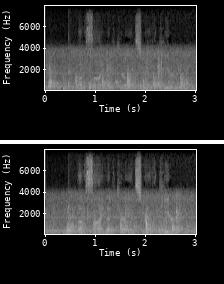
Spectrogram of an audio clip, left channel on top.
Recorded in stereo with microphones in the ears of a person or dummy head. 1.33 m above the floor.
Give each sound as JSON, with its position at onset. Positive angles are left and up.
{"t": 0.6, "sound": "a man speaking", "side_deg": -15}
